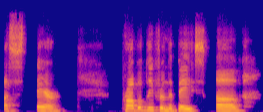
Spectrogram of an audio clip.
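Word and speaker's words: ἀστήρ: So the Greek Hebrew definitions from Strong's is aster, pronounced aster, probably from the base of 4766, a star, as strewn over the sky, literally or figuratively, a star.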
